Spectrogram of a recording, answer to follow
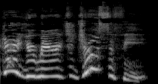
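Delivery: high, eager confirmation; eager recognition. Retold or imitated. Woman confident she has placed him.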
